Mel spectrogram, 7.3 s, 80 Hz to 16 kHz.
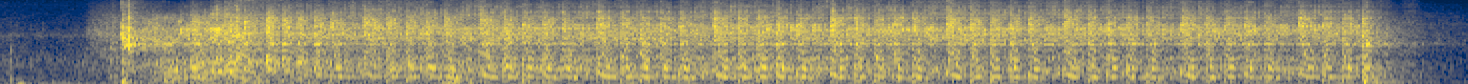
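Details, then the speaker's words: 1966 Ford Mustang straight six with mechanical fuel pump, first start attempt, not in gear: steady quick cranking about three and a half turns a second for six seconds, never fires; carburetor later found bad and replaced. Crank no start, fuel starvation. "it really sounds like it wants to go straight or healthy yeah let's spray some thing in there pour some gas in there and try it"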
